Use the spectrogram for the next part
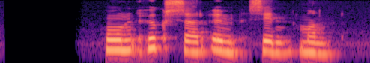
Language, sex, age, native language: Icelandic, male, 10, Icelandic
